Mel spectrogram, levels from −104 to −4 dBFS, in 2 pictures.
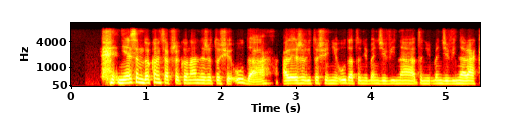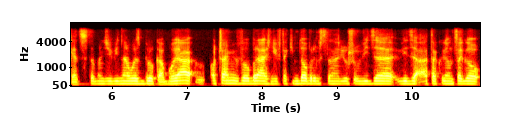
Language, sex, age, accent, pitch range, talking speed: Polish, male, 20-39, native, 140-155 Hz, 215 wpm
